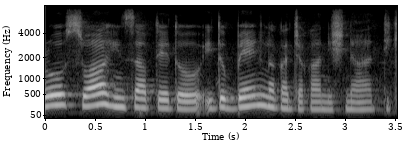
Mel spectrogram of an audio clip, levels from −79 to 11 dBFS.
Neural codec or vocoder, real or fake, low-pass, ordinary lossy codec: none; real; 7.2 kHz; none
